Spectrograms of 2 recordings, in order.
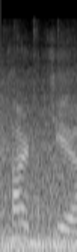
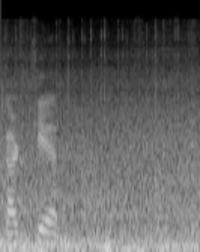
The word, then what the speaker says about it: Cartier: Cartier, hindi Cartier. Kasi yung pag-pronounce na rito, iba.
